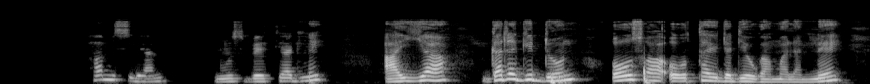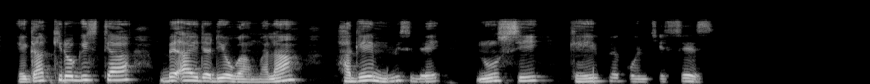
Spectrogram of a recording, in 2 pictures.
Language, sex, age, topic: Gamo, male, 18-24, agriculture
